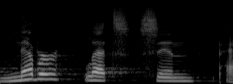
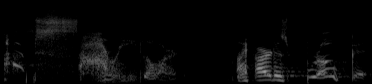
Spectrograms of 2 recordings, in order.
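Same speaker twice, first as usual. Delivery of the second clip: mock repentant whisper; 7 semitones higher, 8 dB quieter than usual. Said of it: "what does Cain say then".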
